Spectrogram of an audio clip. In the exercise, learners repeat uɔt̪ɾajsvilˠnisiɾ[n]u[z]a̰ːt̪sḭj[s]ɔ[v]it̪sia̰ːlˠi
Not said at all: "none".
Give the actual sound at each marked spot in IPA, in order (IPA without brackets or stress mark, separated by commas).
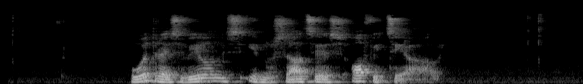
n, s, s, f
